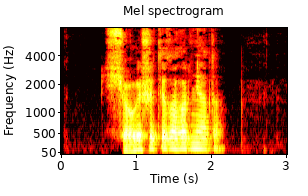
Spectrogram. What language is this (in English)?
Ukrainian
